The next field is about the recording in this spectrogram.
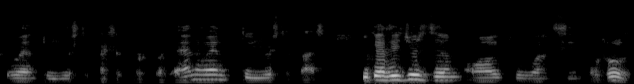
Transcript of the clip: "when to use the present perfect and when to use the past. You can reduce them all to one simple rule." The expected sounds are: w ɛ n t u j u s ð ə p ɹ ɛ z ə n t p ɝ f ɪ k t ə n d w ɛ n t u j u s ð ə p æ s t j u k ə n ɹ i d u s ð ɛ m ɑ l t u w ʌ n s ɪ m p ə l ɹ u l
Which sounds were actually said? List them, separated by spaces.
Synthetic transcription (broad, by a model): w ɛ n t u j u s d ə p ɛ s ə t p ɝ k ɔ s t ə n w ɛ n t u j u s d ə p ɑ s j u k ə n ɹ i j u s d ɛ m ɑ l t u w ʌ n s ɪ m p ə l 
